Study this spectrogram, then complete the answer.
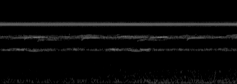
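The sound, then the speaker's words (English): A steady chorus of crickets chirping at dusk in St. Lucia, a continuous high-pitched trill that never pauses, heard fairly softly over a faint low background hum with no voices. “My soundscape was the frogs and the crickets from 6:30 p.m. onwards, as it's dusk getting into sunset.”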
